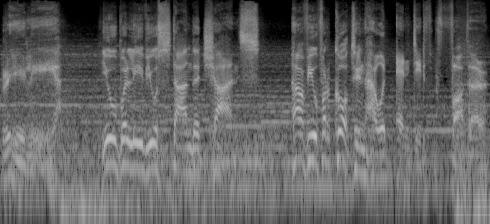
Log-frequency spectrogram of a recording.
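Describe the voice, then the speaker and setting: Haughty warrior king, menacingly expressive. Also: medium pitch, music in the background. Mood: mocking. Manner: haughty, taunting, deliberate. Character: proud, cold, menacing warrior king, a usurper. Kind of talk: dramatic fantasy video game acting.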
